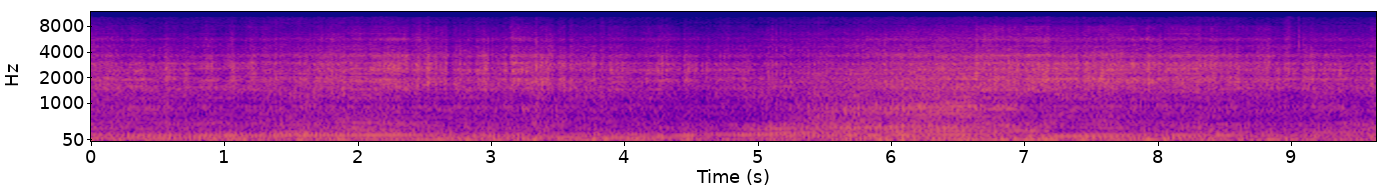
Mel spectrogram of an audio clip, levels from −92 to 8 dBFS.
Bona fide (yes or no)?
no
